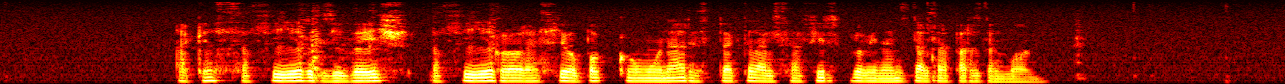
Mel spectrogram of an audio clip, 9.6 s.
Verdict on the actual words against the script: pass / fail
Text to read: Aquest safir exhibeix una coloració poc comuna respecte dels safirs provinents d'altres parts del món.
fail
